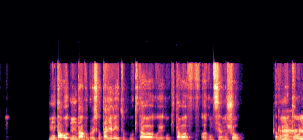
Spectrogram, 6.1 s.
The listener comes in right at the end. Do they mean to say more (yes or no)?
no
